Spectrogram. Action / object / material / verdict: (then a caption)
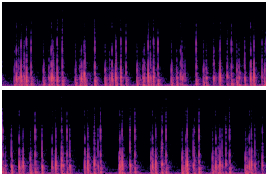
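tap / woven basket, wicker or cane / wicker / none. Fast fingertip tapping on a woven basket, a quick, irregular flurry of short, dry taps with almost no ring. The tone is mostly low and mid-range, with little high-end brightness.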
